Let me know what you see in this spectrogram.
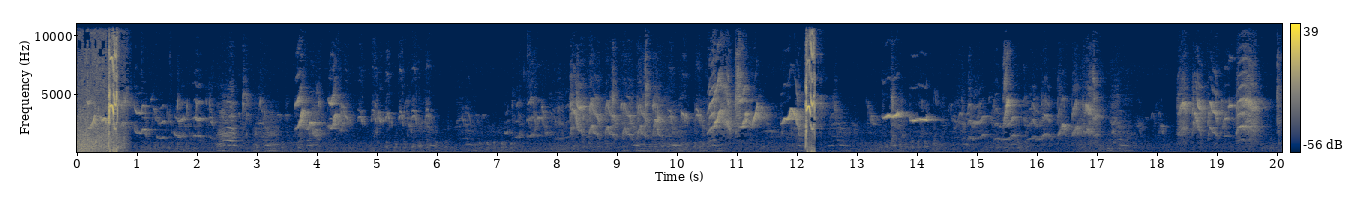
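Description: Birds chirping and chattering in short high bursts. Rushing water cuts off in the first second, and a single sharp click sounds a little past the middle.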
